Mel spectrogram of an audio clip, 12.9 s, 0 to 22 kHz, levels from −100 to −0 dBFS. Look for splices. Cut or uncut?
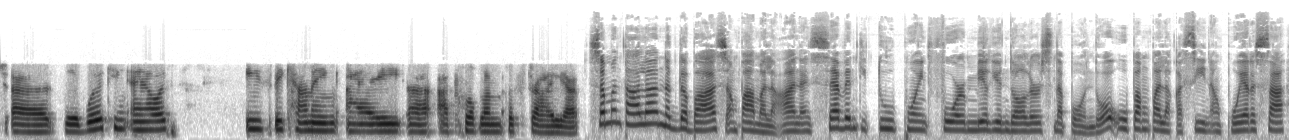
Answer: cut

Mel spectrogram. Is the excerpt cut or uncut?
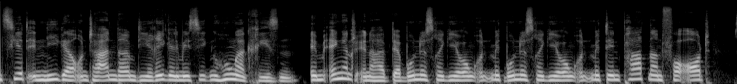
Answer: cut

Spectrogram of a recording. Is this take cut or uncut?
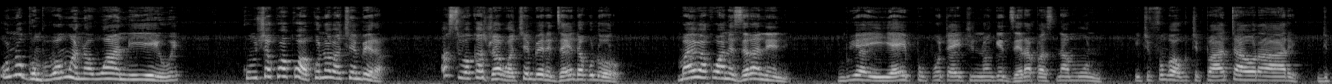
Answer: uncut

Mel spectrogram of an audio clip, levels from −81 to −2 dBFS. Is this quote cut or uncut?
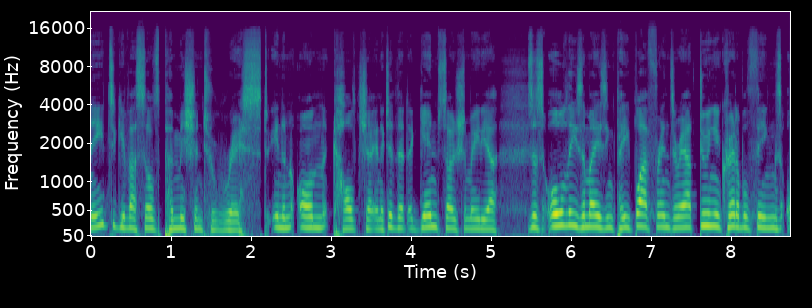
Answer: cut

